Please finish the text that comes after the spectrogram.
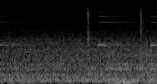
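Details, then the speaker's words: Dual-inverter air conditioner on full high fan speed, compressor not yet running: soft, steady rush of air with a low, even hum, no rattles or squeals; normal quiet fan running. "the compressor doesn't come on right away but oh my god this thing is quiet even when i put it on full"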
